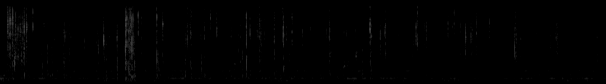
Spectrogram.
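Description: Plastic packaging crinkling as it is handled, a faint, irregular run of rustles and crackles that stops shortly before the end.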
